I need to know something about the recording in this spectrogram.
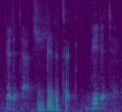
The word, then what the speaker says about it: Videtich: Videtich. Rhymes with kick.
